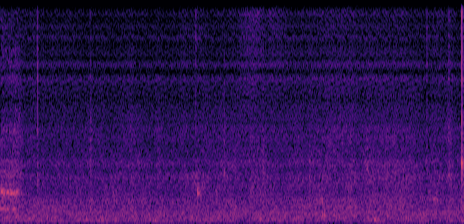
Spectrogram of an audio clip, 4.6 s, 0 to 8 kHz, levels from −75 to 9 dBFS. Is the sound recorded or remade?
remade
